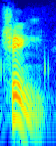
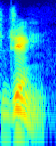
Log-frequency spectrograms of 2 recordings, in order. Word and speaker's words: Jing: pronounced du and Jing there is no apostrophe after the CH so if there were it would be pronounced Ching but it's Jing like a j and so Jing in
